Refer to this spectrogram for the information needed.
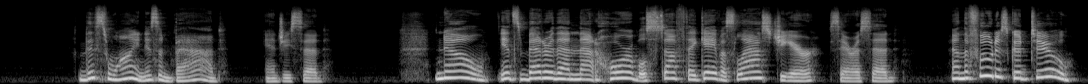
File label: Fiction Thriller Conversation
